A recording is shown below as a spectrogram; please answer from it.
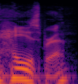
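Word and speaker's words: Happisburgh: island so no sea Crossing required here in hayra yes that is how it's pronounced I know I'm sorry on behalf of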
